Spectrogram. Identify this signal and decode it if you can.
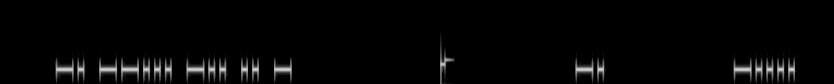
Morse code, heard as a keyed tone, about 22 wpm, spaced as for 14 wpm, 700 Hz. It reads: N7DIT N6
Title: USA Call Signs - 5 Characters - 8x Character Spacing - 22wpm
